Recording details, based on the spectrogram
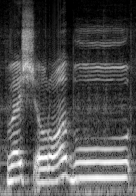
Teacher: را کو پور پڑھیں گے، را پہ زبر کی وجہ سے، اور آگے ہمارے پاس ہے واو مدہ تو واو مدہ بھی ادا کرنا ضروری ہے.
